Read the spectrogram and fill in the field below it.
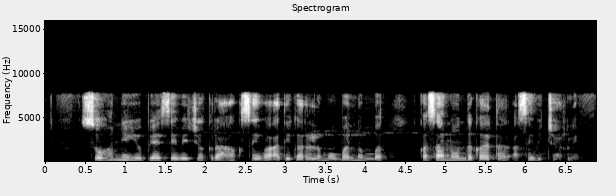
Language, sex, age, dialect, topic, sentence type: Marathi, female, 56-60, Standard Marathi, banking, statement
